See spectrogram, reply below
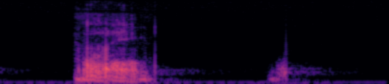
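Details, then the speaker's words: Loud, harsh rushing heart sound followed by a softer beat, played in a cardiology history lecture as a murmur diagnosable by ear that suggests an aortic valve problem; aortic stenosis murmur. "esas por lo que se llaman soplo porque recuerdo un poco cuando uno sopla dentro del todo es ese sonido sería una forma de diagnosticar simplemente con el oído"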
